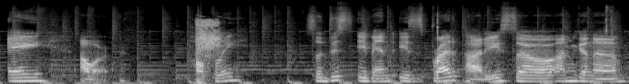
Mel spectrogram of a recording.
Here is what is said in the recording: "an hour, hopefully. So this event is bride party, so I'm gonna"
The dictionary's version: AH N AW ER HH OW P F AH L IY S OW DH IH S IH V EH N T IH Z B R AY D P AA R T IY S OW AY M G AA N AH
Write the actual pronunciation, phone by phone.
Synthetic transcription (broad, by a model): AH AW ER HH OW F L IY S OW DH IH S IH V EH N T IH Z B R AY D P AA R T IY S OW AY M G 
